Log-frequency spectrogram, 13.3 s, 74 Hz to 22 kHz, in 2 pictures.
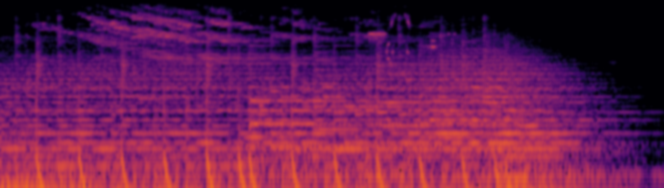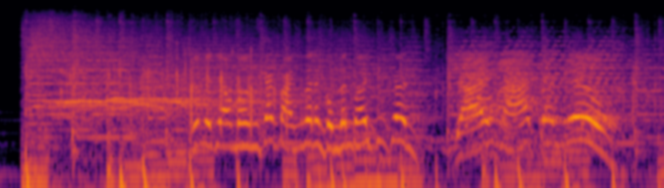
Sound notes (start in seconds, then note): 6.9 applause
